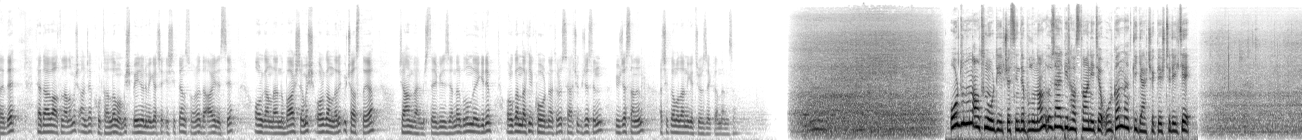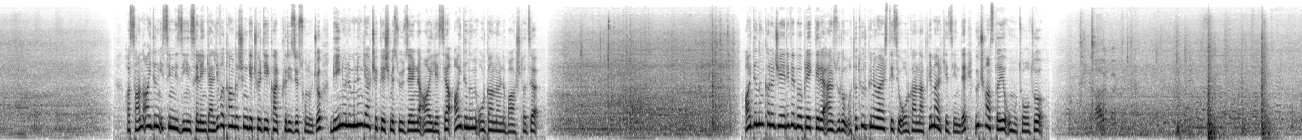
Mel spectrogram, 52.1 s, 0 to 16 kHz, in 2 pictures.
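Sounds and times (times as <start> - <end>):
road noise: 15.8 - 19.0, 24.0 - 28.4, 37.0 - 40.9, 47.1 - 52.0
van engine running: 15.8 - 19.0, 24.0 - 28.3, 37.0 - 40.9.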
